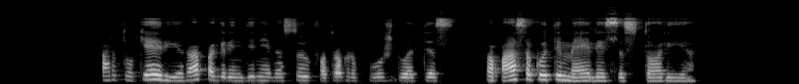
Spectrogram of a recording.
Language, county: Lithuanian, Marijampolė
